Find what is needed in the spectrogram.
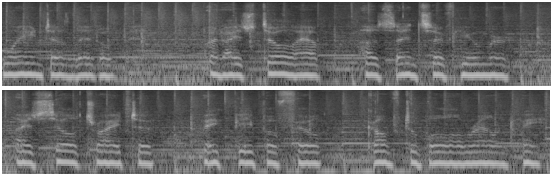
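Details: Older adult man speaking; dysarthria (ALS).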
